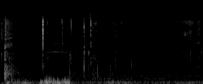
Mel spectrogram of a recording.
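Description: Faint clicks and crackles of broken 3D-printed plastic plane parts and wires being handled, mostly in the first second.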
